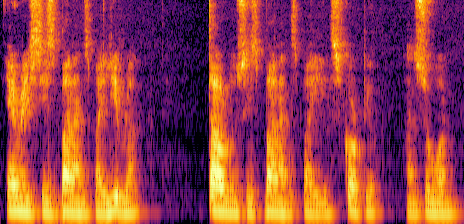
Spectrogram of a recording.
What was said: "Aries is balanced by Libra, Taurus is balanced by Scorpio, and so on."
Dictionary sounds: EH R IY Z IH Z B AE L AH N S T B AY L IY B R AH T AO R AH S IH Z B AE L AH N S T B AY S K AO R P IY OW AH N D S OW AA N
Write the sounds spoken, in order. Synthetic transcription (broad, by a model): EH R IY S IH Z B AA L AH N S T B AY L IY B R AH T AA L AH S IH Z B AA L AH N S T B AY S K AO R P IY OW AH N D S OW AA N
